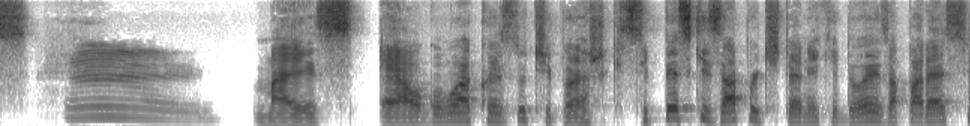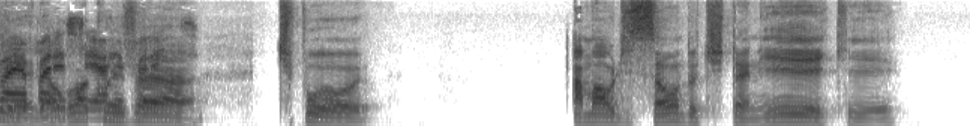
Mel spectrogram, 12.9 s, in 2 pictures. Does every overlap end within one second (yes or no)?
no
